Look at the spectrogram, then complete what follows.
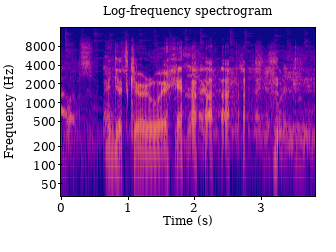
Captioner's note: laughs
